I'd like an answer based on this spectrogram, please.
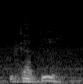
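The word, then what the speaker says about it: gabi-gabi: repeat inal gabi gabi first syllable ga second syllable b and repe excuse me please repeated gab so the second syllable has the accent gabi so you pronounce it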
